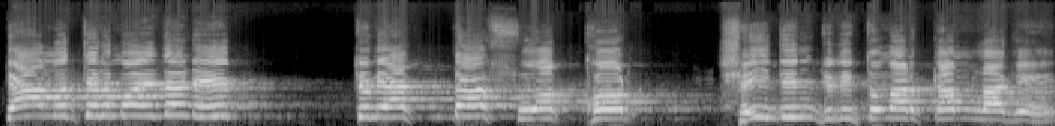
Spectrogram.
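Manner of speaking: fiery waz preaching; preaching at full force. Acted. Preacher rises to high pitch.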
